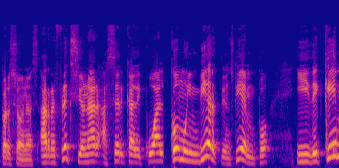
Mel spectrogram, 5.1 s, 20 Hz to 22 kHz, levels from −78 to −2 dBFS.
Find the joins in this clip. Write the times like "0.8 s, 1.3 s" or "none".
2.4 s, 3.5 s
